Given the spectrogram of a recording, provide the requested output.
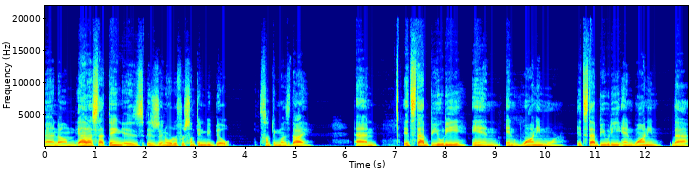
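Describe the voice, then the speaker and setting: A man speaks at a fairly slow pace with a fairly low pitch and monotone, flat intonation. The recording is very clean, with a silent background. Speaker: men's self-improvement podcaster. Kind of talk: casual monologue. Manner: halting, many fillers and repetitions.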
